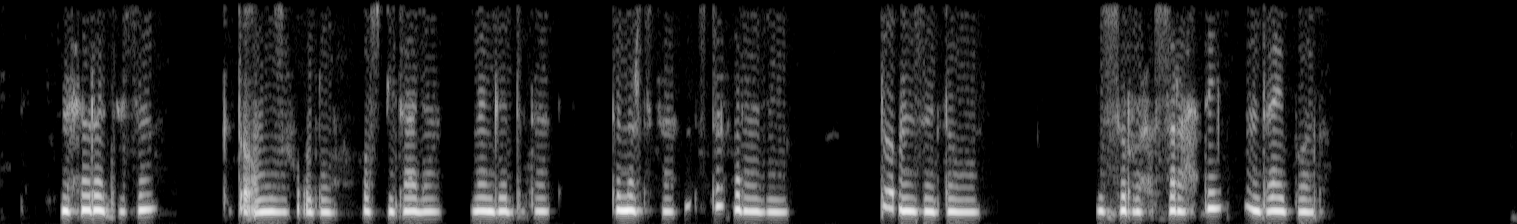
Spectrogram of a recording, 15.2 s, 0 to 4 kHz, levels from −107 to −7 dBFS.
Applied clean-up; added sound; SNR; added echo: none; none; none; none.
